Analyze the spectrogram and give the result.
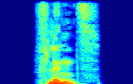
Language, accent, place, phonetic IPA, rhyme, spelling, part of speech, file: German, Germany, Berlin, [flɪnt͡s], -ɪnt͡s, Flints, noun, De-Flints.ogg
- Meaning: genitive singular of Flint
